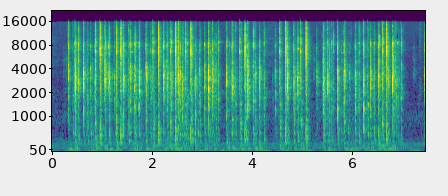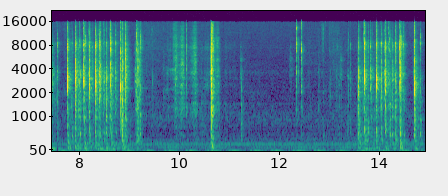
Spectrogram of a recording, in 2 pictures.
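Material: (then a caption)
Plastic. Fingertips type rapidly on a full-size black and silver plastic desktop keyboard with a hollow housing, producing dense, bright, clacky key taps over a steady low hum. A continuous run of typing fills the first seven seconds, then thins to scattered taps with one sharper click near eleven seconds and a quiet stretch before a final burst of rapid typing.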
